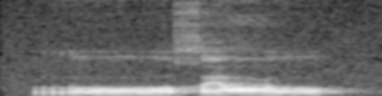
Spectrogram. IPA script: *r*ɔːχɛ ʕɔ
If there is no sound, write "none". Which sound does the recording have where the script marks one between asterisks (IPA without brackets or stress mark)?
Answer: r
